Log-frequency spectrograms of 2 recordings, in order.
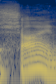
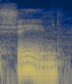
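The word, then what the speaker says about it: Shein: he was mispronouncing, like he said shine instead of sheen, the company, and I was Right. like it was just not the right time. But I don't want to pull someone to the side later and say, oh, just so you know, it's pronounced sheen, not shine.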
